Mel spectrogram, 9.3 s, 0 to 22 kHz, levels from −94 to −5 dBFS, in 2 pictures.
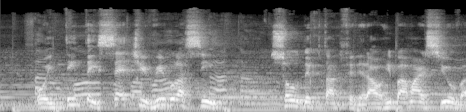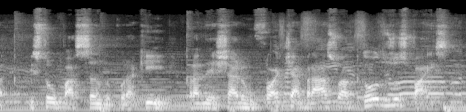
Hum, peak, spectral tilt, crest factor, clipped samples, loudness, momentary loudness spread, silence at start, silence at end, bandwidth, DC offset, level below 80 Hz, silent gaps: none; 0 dBFS; -4 dB/octave; 12 dB; under 0.1%; -13 LUFS; 6 LU; 0 s; 0 s; 17 kHz; under 0.1%; -32 dBFS; none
